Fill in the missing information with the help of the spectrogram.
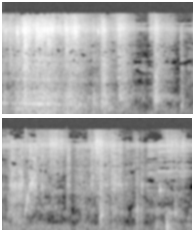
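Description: Broth simmering in a pan of noodle soup, bubbling and popping, with a denser hiss of bubbling in the first second and a half and scattered pops after.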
